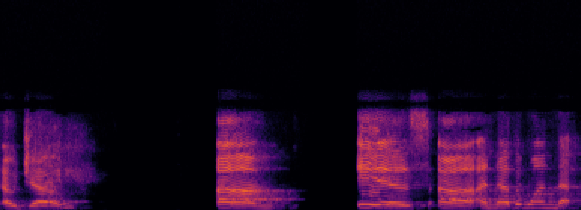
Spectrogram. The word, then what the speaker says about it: Ojo: ojo o j o o ho like spanish for i uh but they pronounce it oh joe um is another one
